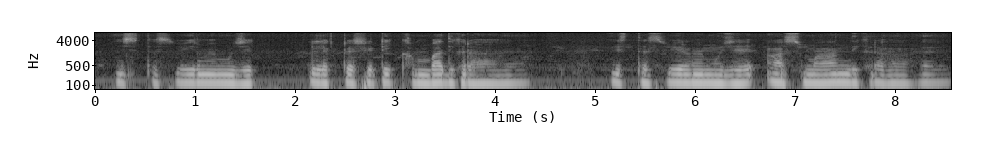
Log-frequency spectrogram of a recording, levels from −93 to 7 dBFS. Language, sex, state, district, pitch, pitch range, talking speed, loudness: Hindi, male, Maharashtra, Sindhudurg, 120 Hz, 115-125 Hz, 120 wpm, -29 LUFS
